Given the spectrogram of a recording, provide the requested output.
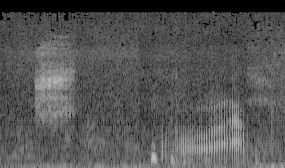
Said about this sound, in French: La pluie commence à tomber et du coup les rainettes sortent et surtout elles chantent.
